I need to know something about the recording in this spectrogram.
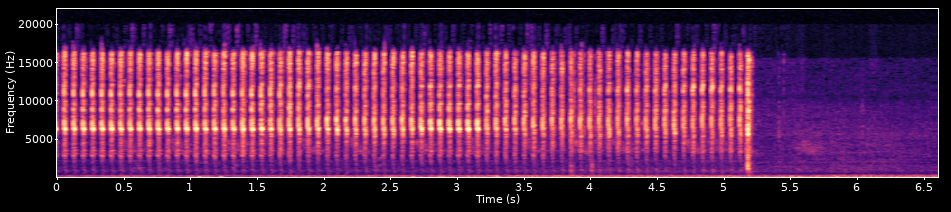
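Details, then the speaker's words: Chevy/GMC 5.3L truck engine idling: fast light even ticking over low idle rumble, normal injector, relay and solenoid clicking, not lifter tick. "I'll share a few video clips now of some of those quieter ticking sounds that are common under the hood that can kind of make us think that there's a bigger problem than there is"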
